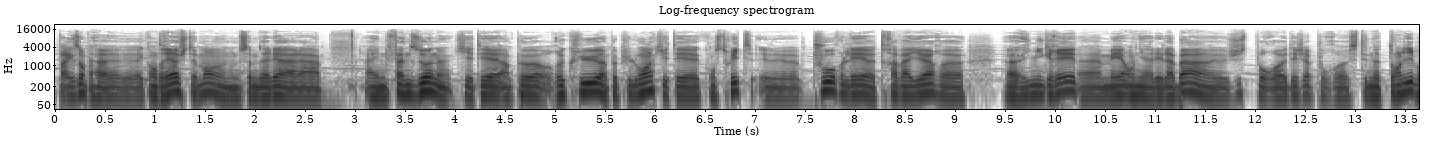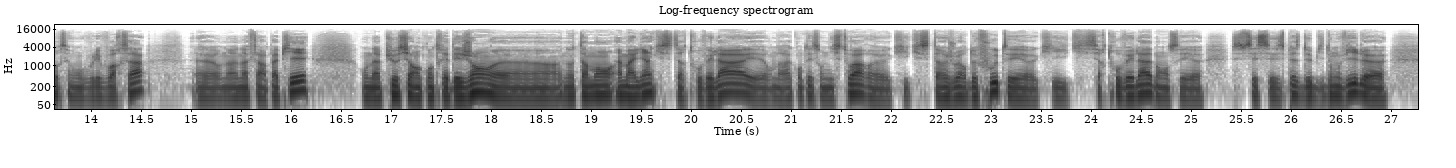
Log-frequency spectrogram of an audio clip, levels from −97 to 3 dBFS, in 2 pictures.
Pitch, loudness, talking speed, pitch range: 100 Hz, -19 LUFS, 215 wpm, 95-110 Hz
